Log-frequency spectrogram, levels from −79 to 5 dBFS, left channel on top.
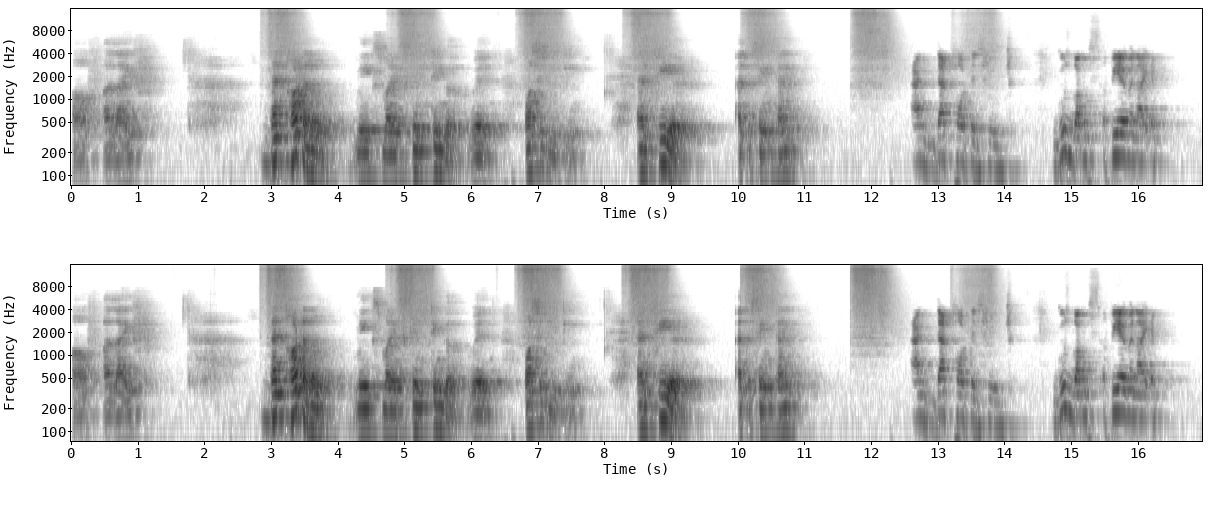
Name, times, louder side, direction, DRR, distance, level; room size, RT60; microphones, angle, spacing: voice 1, 0.0-1.2 1.7-2.4 2.8-3.8 4.2-7.6 8.1-9.3 10.0-10.9, right 2 dB, 50° right, 2 dB, 1.2 m, -25 dB
sound 1, 2.8-3.5 4.7-5.5 6.6-7.4 8.2-9.0 10.0-10.7 11.7-12.3 13.2-13.9, right 7 dB, 80° right, 1.9 m, -30 dB
voice 2, 12.6-14.1 14.7-16.3, right 2 dB, 20° right, 9 dB, 0.7 m, -28 dB
14.0 x 6.6 x 5.2 m, 1.0 s
head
